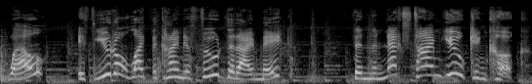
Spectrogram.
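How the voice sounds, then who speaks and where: An actor voicing a gentle, earnest young polar bear cub who speaks instructively, as a proud little cook in a children's cartoon. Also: sits high, very animated, a little slow, soft background music, full character voice. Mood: earnest, reproving. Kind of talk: animated children's cartoon acting.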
